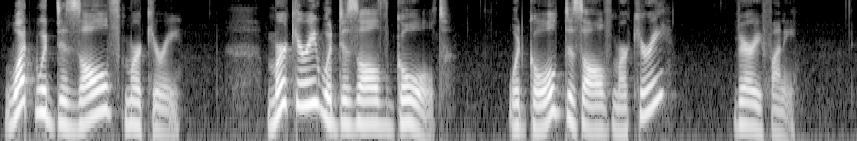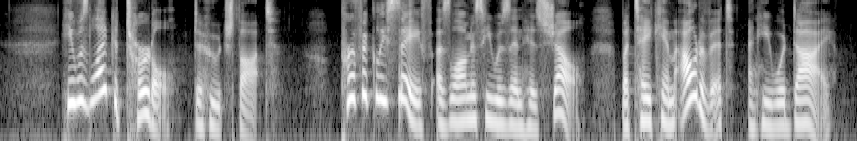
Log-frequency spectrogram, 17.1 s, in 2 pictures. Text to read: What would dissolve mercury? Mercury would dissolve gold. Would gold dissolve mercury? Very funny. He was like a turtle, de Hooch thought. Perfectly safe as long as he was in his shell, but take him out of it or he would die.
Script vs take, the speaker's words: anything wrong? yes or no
yes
